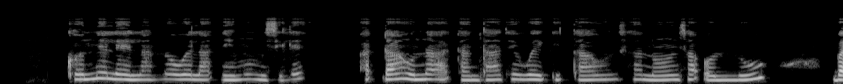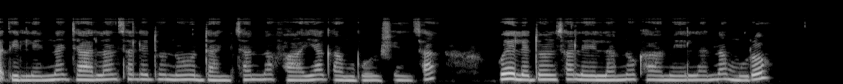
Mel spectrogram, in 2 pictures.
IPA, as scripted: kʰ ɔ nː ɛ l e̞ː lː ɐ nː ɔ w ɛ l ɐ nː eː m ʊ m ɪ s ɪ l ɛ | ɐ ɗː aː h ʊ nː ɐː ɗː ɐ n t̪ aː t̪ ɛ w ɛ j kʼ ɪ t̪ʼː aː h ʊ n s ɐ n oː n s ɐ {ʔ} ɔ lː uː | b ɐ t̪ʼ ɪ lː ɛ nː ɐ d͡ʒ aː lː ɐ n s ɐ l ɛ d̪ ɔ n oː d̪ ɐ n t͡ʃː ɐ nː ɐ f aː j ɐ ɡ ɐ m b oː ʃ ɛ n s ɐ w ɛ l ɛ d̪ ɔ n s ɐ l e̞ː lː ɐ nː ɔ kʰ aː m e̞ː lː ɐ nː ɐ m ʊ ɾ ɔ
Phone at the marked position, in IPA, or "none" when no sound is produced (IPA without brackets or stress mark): ʔ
